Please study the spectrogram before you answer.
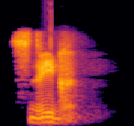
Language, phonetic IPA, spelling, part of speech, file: Russian, [zdvʲik], сдвиг, noun, Ru-сдвиг.ogg
- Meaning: 1. shift, displacement 2. change for the better, progress, improvement 3. displacement, dislocation 4. shear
